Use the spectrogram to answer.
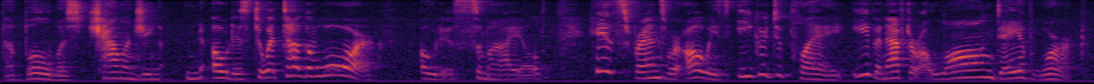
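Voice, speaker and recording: A woman's voice: medium pitch, animated, takes it slowly, slight background noise, rough recording. A woman reading a children's picture book aloud like a story-time librarian, expressively, with dramatic emphasis on key words.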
